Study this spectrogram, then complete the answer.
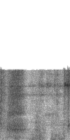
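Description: A dog gives a few faint whines and soft yips, close but quiet, over a busy rumbling background.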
